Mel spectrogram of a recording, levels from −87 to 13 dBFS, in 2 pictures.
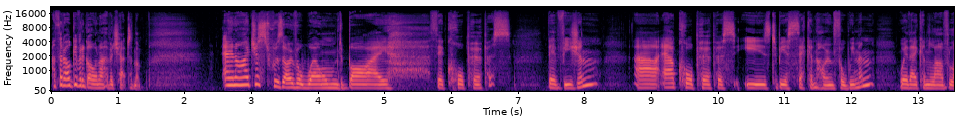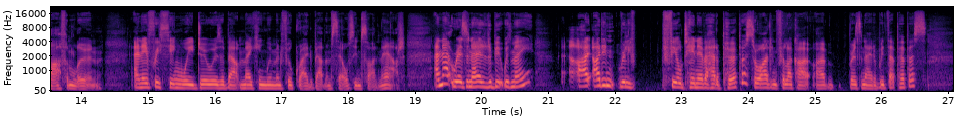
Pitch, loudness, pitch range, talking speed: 190 Hz, -22 LUFS, 170-270 Hz, 195 wpm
